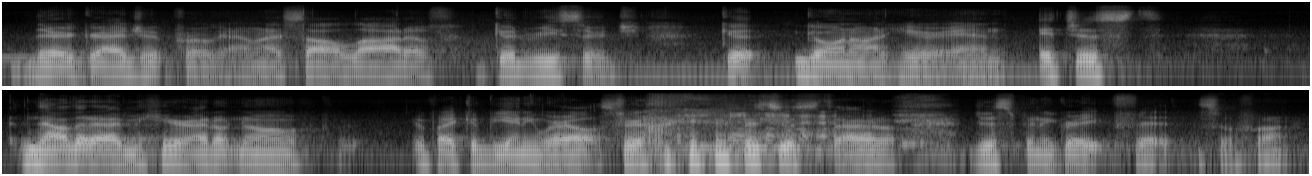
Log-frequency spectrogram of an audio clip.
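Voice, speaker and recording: Relaxed young man, lowish voice. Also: moderate pace, a little hiss or hum. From Colorado. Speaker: graduate student. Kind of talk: casual group interview.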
